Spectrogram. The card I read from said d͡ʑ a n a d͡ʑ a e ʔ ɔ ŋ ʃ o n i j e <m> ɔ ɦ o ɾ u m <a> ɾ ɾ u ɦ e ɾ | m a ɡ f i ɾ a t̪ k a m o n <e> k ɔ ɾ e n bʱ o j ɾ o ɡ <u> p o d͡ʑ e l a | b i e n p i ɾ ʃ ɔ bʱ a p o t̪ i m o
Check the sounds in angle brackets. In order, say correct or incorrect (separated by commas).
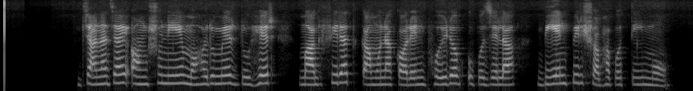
correct, incorrect, incorrect, correct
